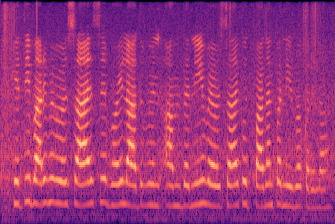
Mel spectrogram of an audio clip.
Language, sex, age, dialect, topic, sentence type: Bhojpuri, female, 18-24, Southern / Standard, agriculture, statement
